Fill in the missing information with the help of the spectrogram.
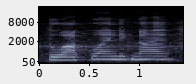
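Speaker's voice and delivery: ordinary delivery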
